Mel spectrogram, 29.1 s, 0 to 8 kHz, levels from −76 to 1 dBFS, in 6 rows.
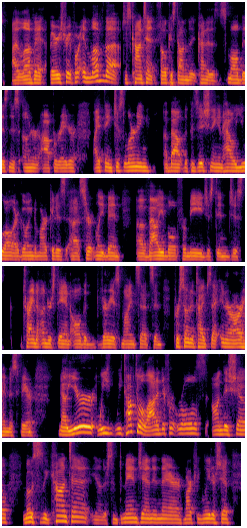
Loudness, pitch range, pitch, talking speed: -19 LUFS, 115-140 Hz, 125 Hz, 175 wpm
